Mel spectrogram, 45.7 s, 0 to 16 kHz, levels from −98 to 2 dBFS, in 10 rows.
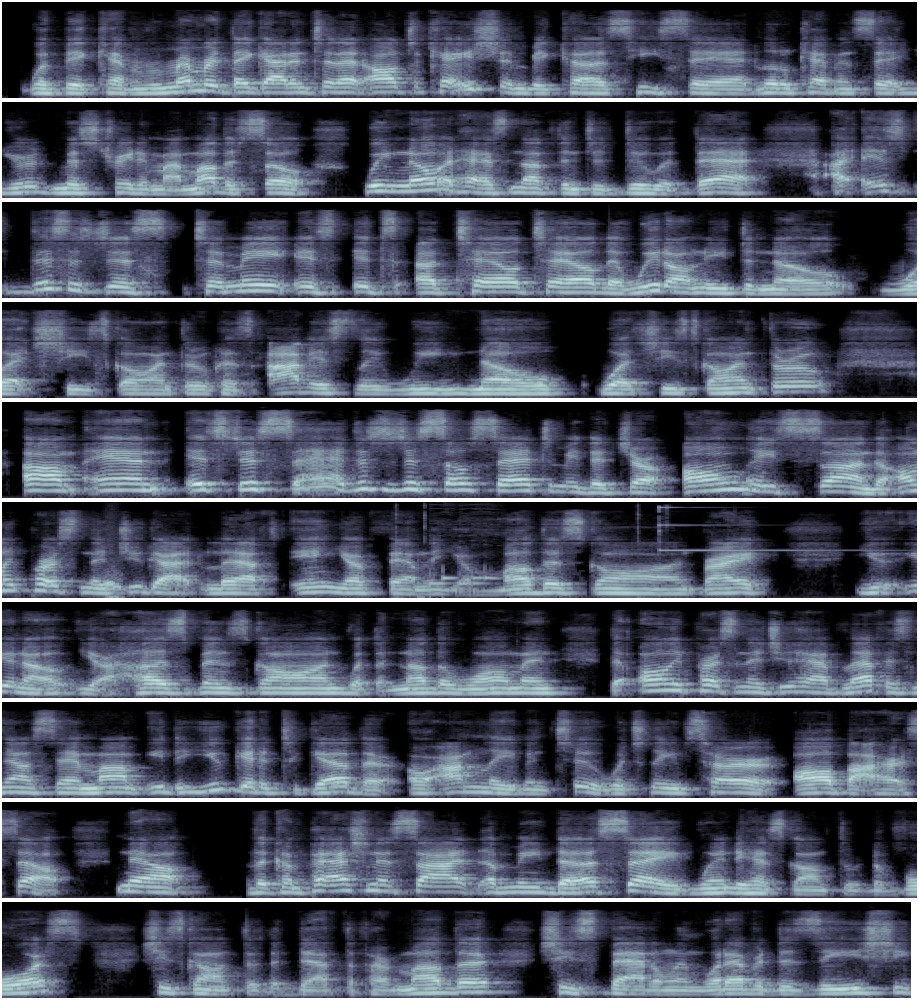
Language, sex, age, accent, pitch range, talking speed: English, male, 40-59, American, 120-160 Hz, 195 wpm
